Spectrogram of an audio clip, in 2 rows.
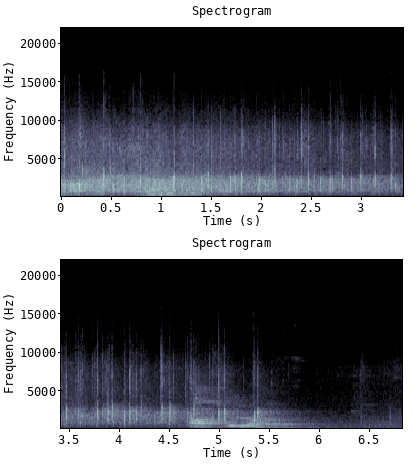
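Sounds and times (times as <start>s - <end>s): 
room full of people clapping: 0.0s - 5.6s.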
